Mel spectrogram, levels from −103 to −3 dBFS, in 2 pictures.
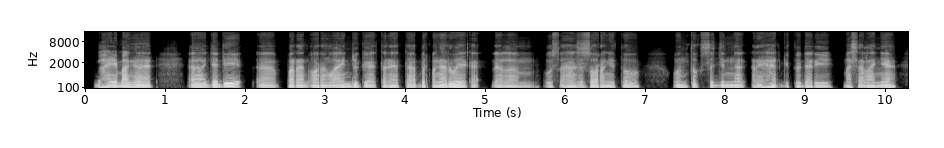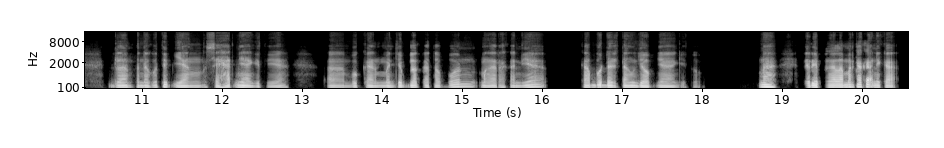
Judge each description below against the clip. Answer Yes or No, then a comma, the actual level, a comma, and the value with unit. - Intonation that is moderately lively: Yes, average, 3.3 semitones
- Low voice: Yes, low, 100 Hz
